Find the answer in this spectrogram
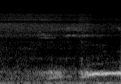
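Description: A pigeon gives a low, soft coo: a brief murmur, then a longer, steady hooting note, over a faint background hiss.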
